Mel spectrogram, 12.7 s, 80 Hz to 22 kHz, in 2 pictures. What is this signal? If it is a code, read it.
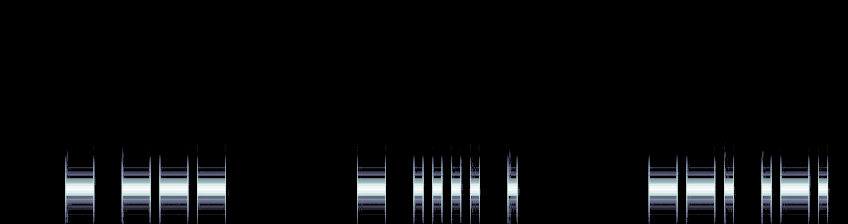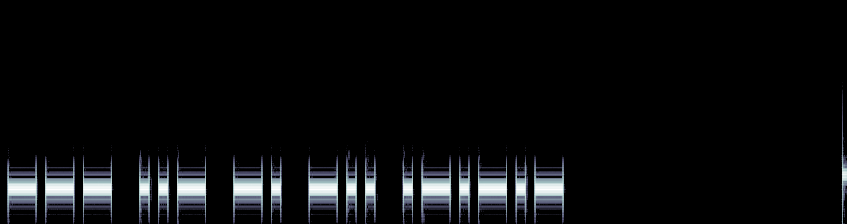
Morse code, heard as a keyed tone, about 17 wpm, 700 Hz. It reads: TO THE GROUND.
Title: 2x Word-Spacing - Sentences from Top 500 Words - 17wpm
